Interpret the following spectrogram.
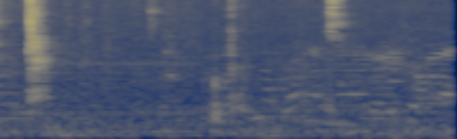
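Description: Kitchen scissors snipping through a grilled chicken on a metal platter: two sharp snips at the start, then fainter clicks, over background voices.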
